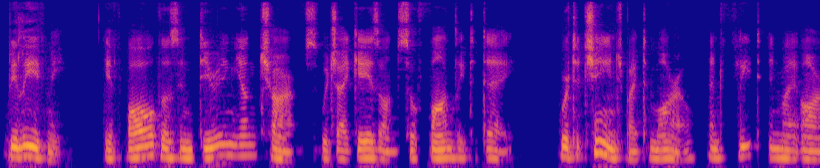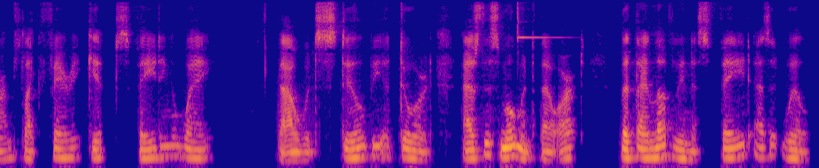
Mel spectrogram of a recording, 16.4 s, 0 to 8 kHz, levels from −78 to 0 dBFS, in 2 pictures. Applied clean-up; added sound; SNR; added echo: classical method spectral subtraction.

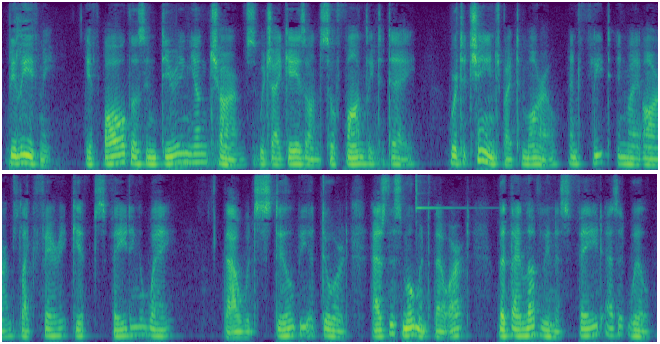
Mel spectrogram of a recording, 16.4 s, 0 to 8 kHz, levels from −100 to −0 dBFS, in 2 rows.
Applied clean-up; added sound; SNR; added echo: none; Glockenspiel; 19 dB; none.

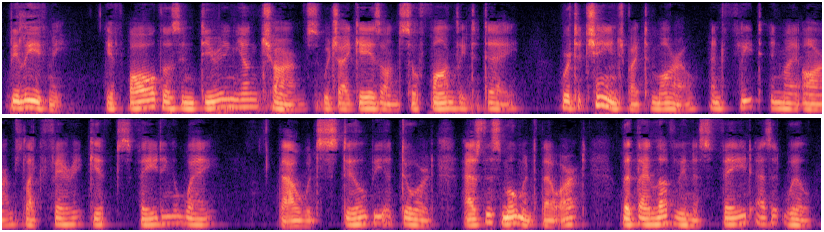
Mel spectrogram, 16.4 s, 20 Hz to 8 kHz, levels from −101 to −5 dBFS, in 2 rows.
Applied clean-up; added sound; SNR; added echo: none; none; none; none.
